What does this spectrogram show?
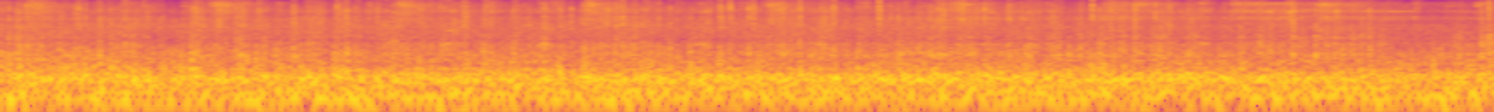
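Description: Dense fireworks barrage, the bursts so close together that they merge into one steady, loud low noise with crackling.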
